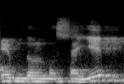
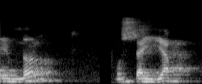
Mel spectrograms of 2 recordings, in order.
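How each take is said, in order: First: The name ends with the vowel i. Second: The name ends with the vowel a. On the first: "bisa dibaca Ibnu Musayyib" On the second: "bisa dibaca Ibnu Musayyab"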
